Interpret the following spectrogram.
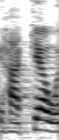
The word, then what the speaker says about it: Raquel: Queiroz escreve-se Rafael mesmo escreve Raquel e pronuncia-se Raquel antes que você tenha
